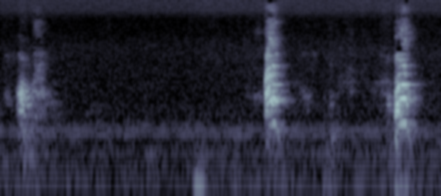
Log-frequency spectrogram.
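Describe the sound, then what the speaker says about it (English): A dog barks a few times in short, separate yips, faint and distant, spaced across a quiet room near a French bulldog. "the noise of other dog"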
